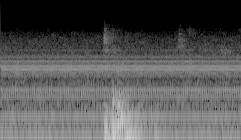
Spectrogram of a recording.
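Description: Steady electrical mains hum, with a brief dull low thump about a second in, a handling knock as things are moved near the microphone.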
